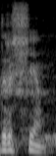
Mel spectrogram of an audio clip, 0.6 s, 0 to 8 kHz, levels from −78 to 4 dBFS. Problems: background sounds at intervals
